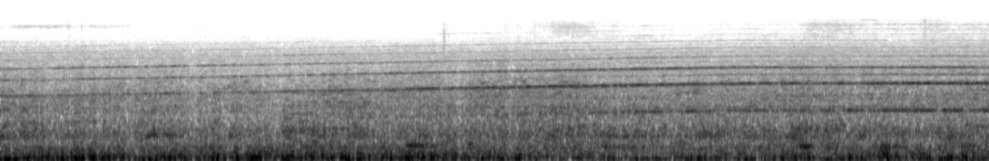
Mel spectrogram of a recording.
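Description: ICE electric train moving slowly along the platform: a whine in several tones that climb slowly in pitch, over a steady low rumble of the train on the track.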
